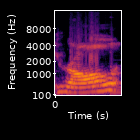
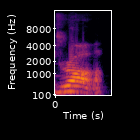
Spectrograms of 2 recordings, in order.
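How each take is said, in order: First: The word ends with an added L sound. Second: The word ends without an L sound.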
